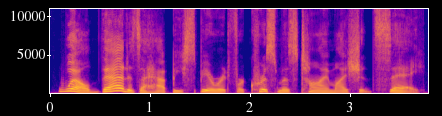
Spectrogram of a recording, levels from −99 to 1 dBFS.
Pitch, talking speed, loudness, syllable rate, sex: 200 Hz, 190 wpm, -20 LUFS, 4.2 syllables/s, female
